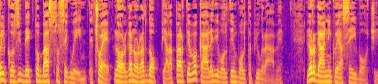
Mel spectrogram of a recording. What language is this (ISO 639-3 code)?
ita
